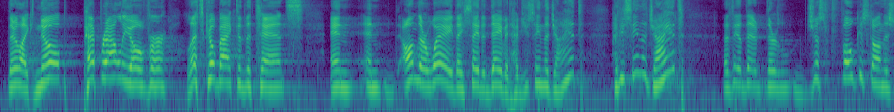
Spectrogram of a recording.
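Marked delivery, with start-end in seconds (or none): 0.4-3.8 loud, raised mock call-off; hasty retreat. Acts army abruptly backing out. 7.6-8.5 much higher, agitated repeat; agitated question. Acted.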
